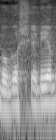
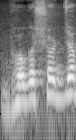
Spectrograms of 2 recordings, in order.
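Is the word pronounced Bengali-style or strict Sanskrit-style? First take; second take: Sanskrit-style; Bengali-style. First: It is pronounced in a careful Sanskrit way. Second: It is pronounced in an everyday Bengali way. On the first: This is the pure Sanskrit form. "সংস্কৃত শুদ্ধ উচ্চারণের ক্ষেত্রে ভোগৈশ্বর্য বলবো" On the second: This is acceptable but not strictly pure. "ভোগৈশ্বর্য বললে ভুল নেই"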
